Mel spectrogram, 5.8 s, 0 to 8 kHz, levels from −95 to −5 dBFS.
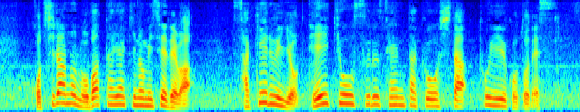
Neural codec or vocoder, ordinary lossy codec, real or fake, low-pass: none; none; real; none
